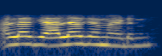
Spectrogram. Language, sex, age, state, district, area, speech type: Telugu, female, 18-30, Andhra Pradesh, Nellore, rural, conversation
